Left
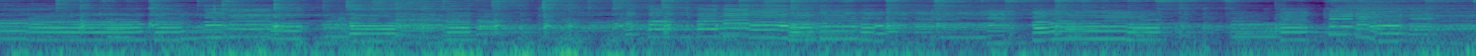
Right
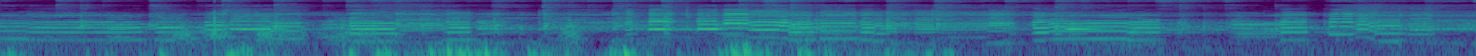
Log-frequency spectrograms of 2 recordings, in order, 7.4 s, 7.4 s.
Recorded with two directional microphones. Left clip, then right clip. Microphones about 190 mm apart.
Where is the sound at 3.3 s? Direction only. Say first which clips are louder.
Right 3 dB; 35° right (ahead or behind).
